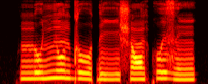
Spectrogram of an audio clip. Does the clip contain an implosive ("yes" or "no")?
yes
